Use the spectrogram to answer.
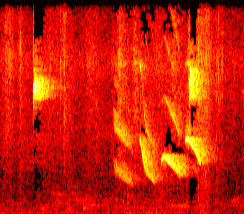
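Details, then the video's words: Green-winged saltator of the boca mole song style in a singing duel, João Monlevade: a loud burst of overlapping whistled, slurred phrases sweeping down and up in quick succession, preceded by one sharp high note, over low background hiss. "Trinca ferro boca mole disputa"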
